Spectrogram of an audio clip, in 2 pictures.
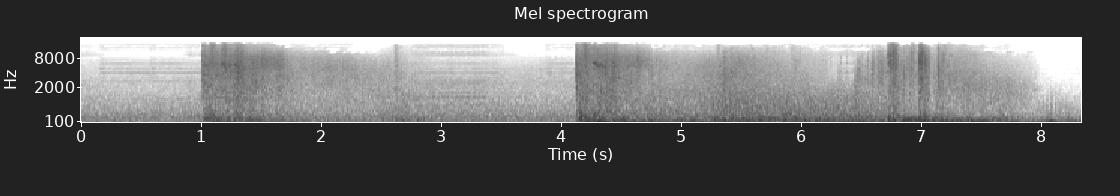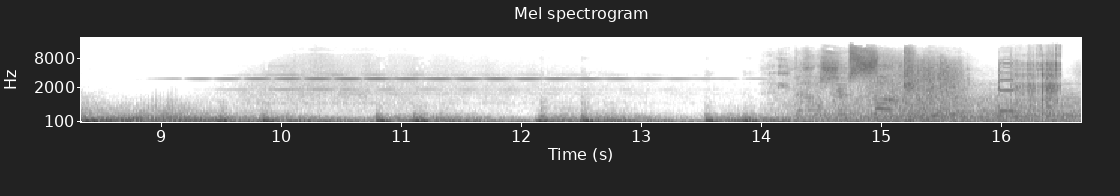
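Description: Heavy naval guns fire in loud booming blasts.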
